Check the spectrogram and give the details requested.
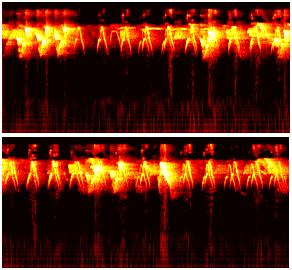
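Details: Bar-winged prinia uttering noisy agitated calls, a lure for prinias in forest: rapid, sharp high-pitched chips in a continuous excited flurry.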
